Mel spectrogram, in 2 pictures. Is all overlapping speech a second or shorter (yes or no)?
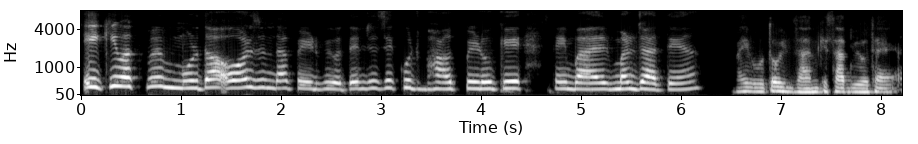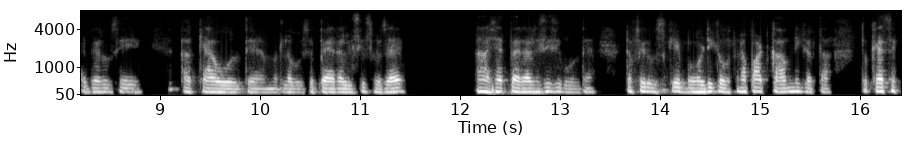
yes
